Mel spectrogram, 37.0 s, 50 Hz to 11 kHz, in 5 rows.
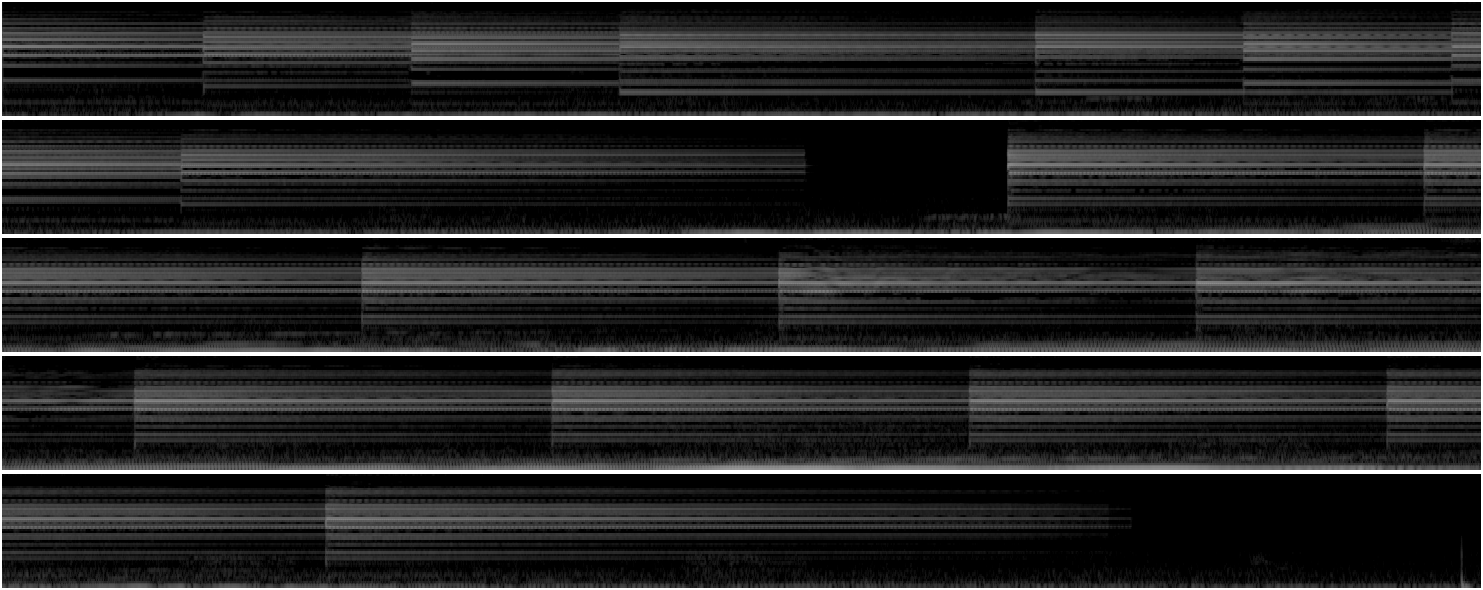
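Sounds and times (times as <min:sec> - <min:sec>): chime melody: 0:00.0 - 0:11.4, 0:12.4 - 0:35.2
electronic bell tones: 0:00.0 - 0:11.4, 0:12.4 - 0:35.2.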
